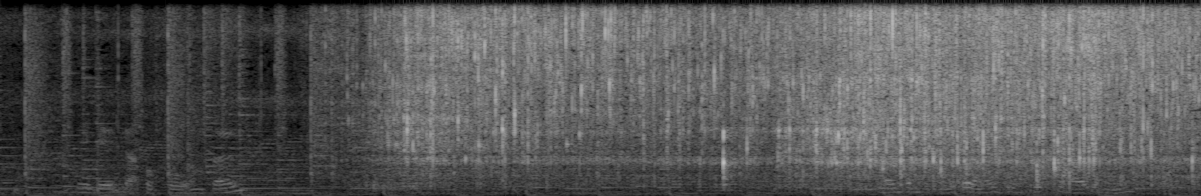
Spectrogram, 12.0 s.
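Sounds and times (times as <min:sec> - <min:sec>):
food sizzling in hot oil: 0:03.2 - 0:12.0.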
